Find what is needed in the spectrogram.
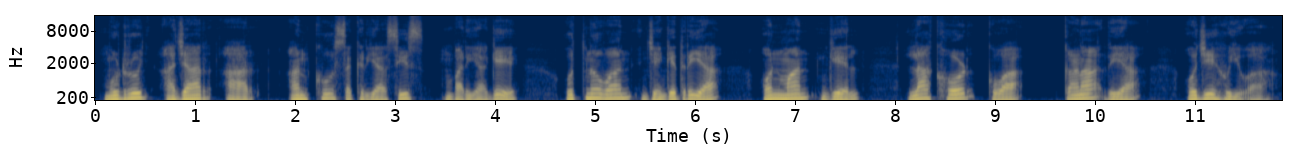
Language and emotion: Santali, neutral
